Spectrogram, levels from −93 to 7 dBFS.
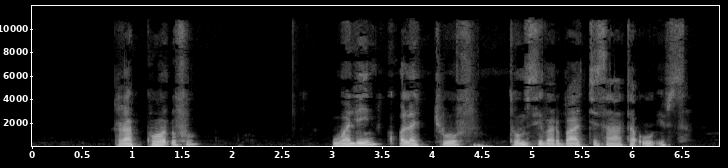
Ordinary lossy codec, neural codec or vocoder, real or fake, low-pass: AAC, 32 kbps; codec, 24 kHz, 3.1 kbps, DualCodec; fake; 10.8 kHz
